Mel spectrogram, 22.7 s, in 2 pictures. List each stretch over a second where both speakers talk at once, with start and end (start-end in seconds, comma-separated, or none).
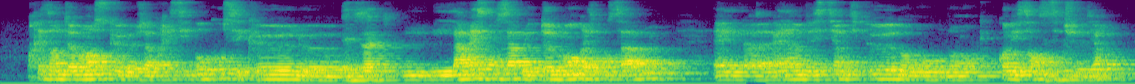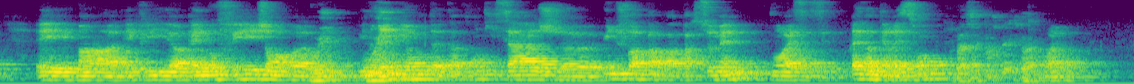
none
